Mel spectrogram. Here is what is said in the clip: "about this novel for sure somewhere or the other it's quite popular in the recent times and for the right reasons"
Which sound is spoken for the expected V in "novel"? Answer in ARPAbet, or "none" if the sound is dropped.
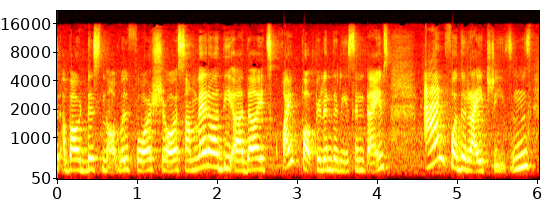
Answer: V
